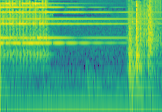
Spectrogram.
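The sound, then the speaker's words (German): A mechanical telephone bell rings in a short rattling burst, its metallic tone hanging in the air and fading, then clatters into another ring at the end. Fairly loud, with no voices. “Solche Ausschläge könnten verantwortlich sein für die knallenden Lampen und die selbstständig klingelnden Telefone.”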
